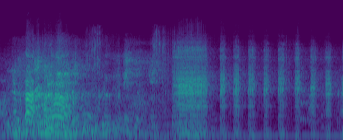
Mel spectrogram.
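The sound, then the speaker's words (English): A wind-up mechanical toy duck in a toy department quacks about eight times in a quick, evenly spaced run over a low steady hum, after a few seconds of busy voices and squawking. “A mechanical duck must be kept in motion at all times. Yes, Mr. Hargrave. Then wind it up. Remember our slogan, keep 'em quacking.”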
